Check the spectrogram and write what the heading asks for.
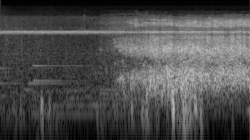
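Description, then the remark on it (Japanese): Calm sea waves lap gently on the shore at Hayama, a quiet moment before a soft wash of water swells up and keeps rushing. No one speaks. A cloudy, cool, slightly windy Saturday evening just after sunset. “波はすごい穏やかで”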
